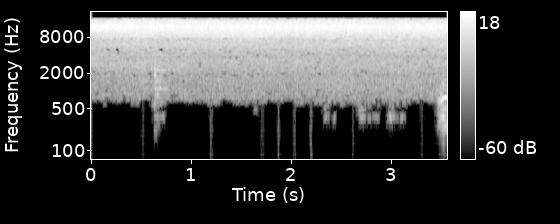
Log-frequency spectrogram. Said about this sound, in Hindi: अब हम इसमें बारीक कटा टमाटर मिला देंगे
